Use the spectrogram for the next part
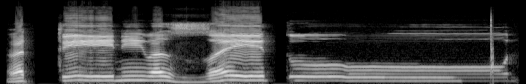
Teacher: والزی، زا کو تھوڑا سختی کے ساتھ ادا کریں گے، اس کے اوپر تشدید بھی ہے۔ زی یالین ہے، تھوڑا نرمی کے ساتھ کھینچ کر ادا کریں گے۔ تو واو مدہ ہے، 1 الف کے برابر کھینچ کر پڑھیں گے۔ · والتی یا مدہ ہے، 1 الف کے برابر کھینچ کر پڑھیں گے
